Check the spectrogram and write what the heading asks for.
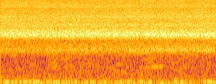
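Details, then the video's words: Cicadas hidden in trees give a loud, steady, high, unbroken drone, with low wind rumble underneath. "Tôi chỉ muốn chia sẻ với bạn âm thanh của những con Ve sầu này, Con ve sầu? Tôi không chắc chúng phát âm như thế nào,"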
